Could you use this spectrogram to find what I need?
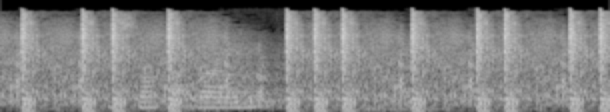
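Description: Rapid gunfire from a video game weapon, many sharp shots in a fast, even rhythm, loud and continuous with only a brief lull near the middle.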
